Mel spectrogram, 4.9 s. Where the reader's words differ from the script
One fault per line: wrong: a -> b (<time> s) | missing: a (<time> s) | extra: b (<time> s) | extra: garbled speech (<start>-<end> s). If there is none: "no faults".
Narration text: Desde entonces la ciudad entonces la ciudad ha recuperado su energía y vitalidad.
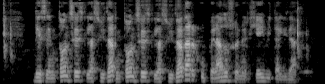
no faults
